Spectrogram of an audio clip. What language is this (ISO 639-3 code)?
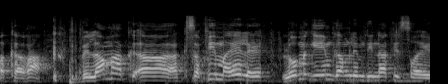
heb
